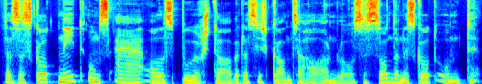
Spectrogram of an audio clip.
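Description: A man's voice: medium pitch, animated, moderate pace, a little mellow, husky, no room sound, clean studio sound. A man with a Swiss German accent, co-hosting a radio show and patiently explaining dialect spelling step by step. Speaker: dialect expert co-host.

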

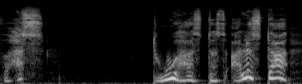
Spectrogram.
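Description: A woman's voice: lowish voice, big pitch swings, normal speed, slightly rough, dry recording, clean studio sound. A woman reading aloud, voicing a fussy middle-aged husband who huffs and splutters in a storybook. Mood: flustered. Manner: huffing, flustered.

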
